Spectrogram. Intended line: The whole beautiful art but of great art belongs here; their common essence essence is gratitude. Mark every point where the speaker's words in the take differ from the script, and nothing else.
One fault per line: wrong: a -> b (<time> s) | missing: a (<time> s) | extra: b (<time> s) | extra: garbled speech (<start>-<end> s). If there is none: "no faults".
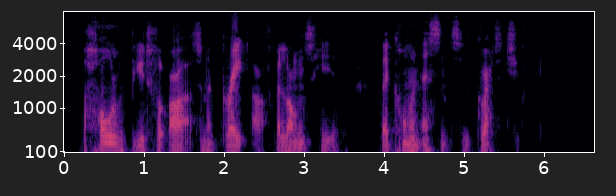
extra: of (0.7 s)
wrong: but -> and (1.7 s)
missing: essence (5.0 s)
